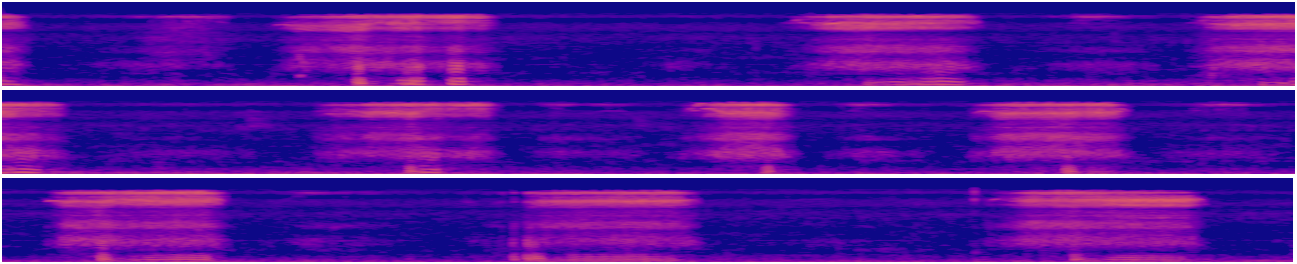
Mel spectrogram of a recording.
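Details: Sleeping domestic cat snoring: a steady series of raspy, breathy snores about every two seconds, each with a low rattling rumble, over a quiet indoor background.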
